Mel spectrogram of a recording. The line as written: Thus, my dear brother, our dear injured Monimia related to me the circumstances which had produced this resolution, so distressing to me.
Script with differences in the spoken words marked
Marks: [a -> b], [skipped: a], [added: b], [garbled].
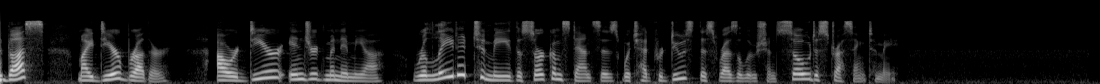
Thus, my dear brother, our dear injured Monimia related to me the circumstances which had produced this resolution, so distressing to me.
